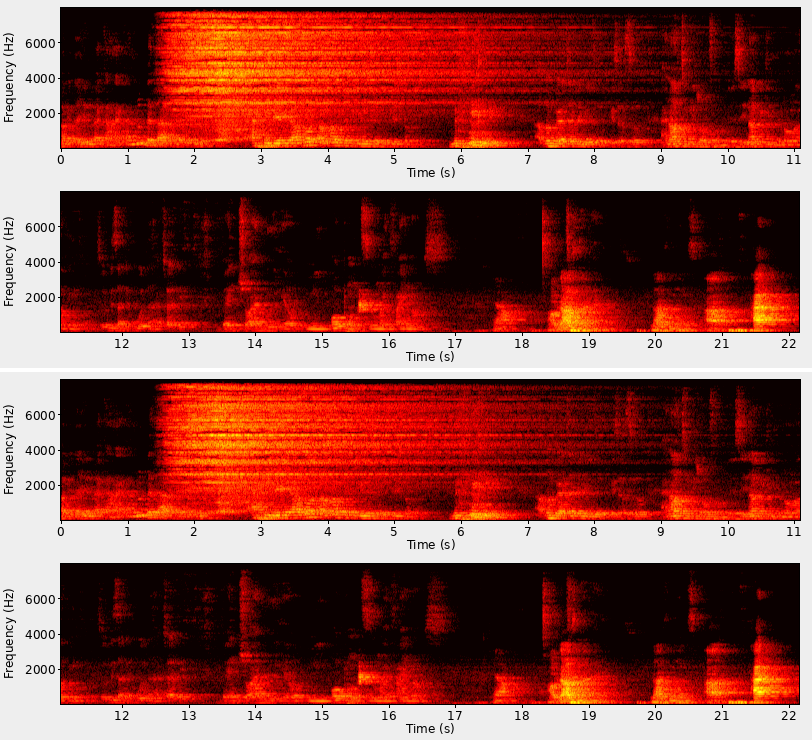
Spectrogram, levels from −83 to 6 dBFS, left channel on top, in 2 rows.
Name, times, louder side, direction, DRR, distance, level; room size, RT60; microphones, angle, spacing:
voice 1, 0.0-2.2 2.7-5.3 5.8-6.5 7.1-8.7 9.0-12.9 13.4-16.8 18.5-19.2, equal, 55° left, -4 dB, 0.6 m, -34 dB
sound 1, 1.5-6.8, left 1 dB, 90° left, 0.9 m, -26 dB
voice 2, 18.4-19.0 19.9-20.5 20.7-21.6, right 2 dB, 15° right, -2 dB, 0.4 m, -25 dB
2.9 x 2.6 x 2.5 m, 1.4 s
head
